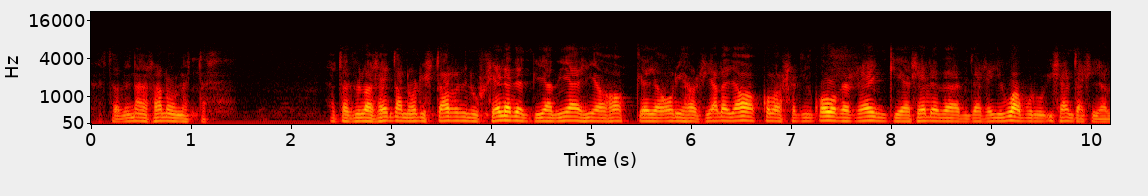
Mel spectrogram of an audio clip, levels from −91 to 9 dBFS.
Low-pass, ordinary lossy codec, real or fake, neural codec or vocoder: 7.2 kHz; none; real; none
